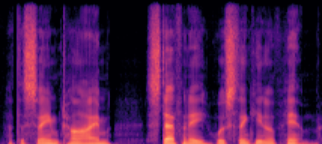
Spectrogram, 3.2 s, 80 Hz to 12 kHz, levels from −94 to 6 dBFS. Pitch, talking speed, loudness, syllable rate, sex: 100 Hz, 170 wpm, -22 LUFS, 4.5 syllables/s, male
